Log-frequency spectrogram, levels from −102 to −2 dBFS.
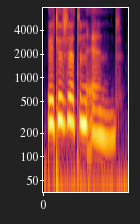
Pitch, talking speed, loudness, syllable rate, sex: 230 Hz, 235 wpm, -14 LUFS, 4.5 syllables/s, female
